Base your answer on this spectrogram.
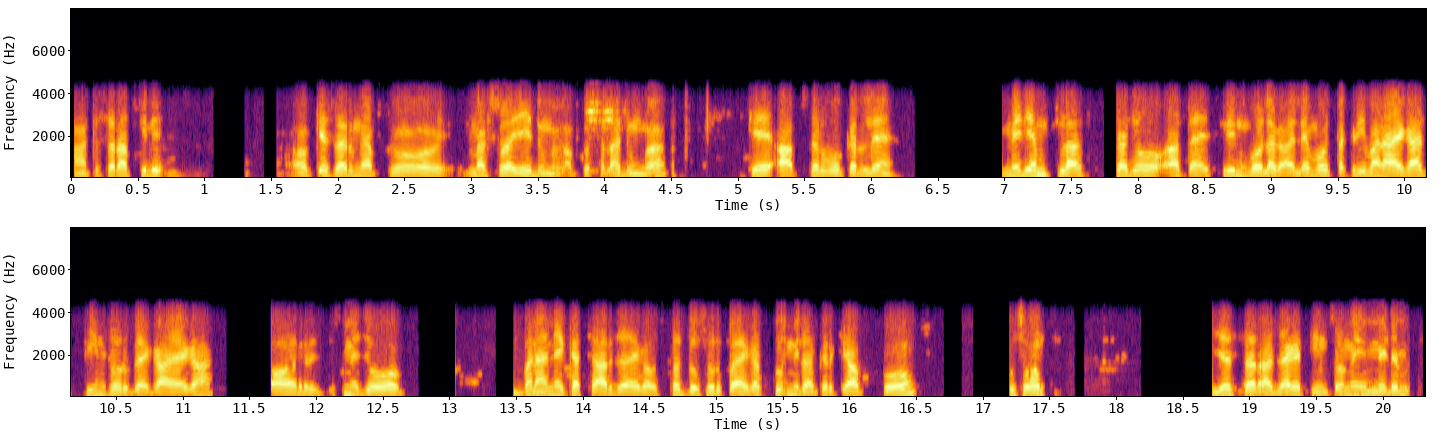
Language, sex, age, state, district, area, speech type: Urdu, male, 18-30, Uttar Pradesh, Saharanpur, urban, conversation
